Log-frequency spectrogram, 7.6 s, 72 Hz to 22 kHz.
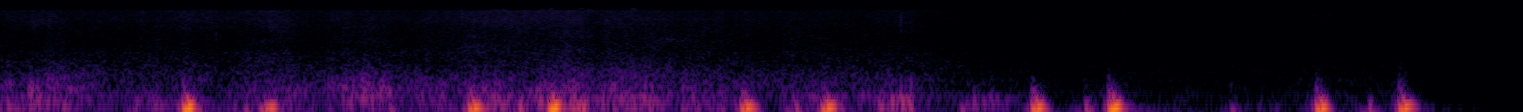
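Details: Deep paired thumps of a regular normal heartbeat repeating slowly at about 50 beats a minute over a soft low hiss, from an ASMR relaxation and sleep heartbeat recording.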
